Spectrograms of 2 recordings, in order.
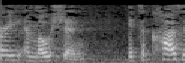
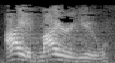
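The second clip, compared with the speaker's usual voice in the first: father's shout; 6 dB louder, slower than usual. A narrator's reading. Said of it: "the father began to scream".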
